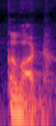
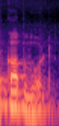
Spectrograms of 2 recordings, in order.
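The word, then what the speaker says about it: cupboard: गया य तो भाई कबड कबड य प साइलेंट हो गया कप बोर्ड लिखा गया हम लो क्या पढ़ते कपड लेकिन प साइलेंट हो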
